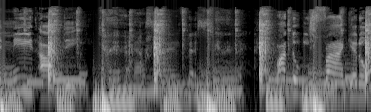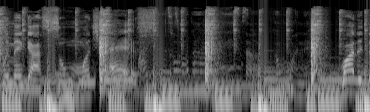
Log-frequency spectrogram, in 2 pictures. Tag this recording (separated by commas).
Music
